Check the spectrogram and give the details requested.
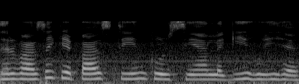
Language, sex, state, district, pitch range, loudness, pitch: Hindi, female, Uttar Pradesh, Etah, 230-260 Hz, -29 LUFS, 245 Hz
